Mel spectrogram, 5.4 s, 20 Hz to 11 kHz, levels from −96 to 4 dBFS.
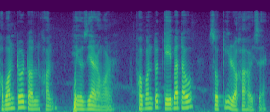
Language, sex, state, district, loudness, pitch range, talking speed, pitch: Assamese, male, Assam, Kamrup Metropolitan, -17 LUFS, 110-145 Hz, 100 wpm, 120 Hz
